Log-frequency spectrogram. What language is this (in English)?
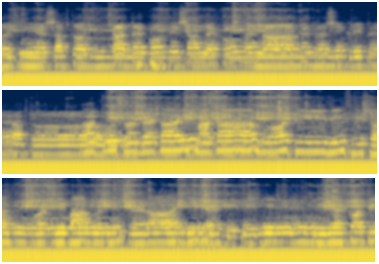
Greek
